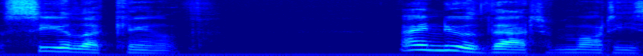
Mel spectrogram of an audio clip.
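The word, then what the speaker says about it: coelacanth: the circanth to rescue the kayaka Marty said pronouncing the name Salo kanth grish shook her head it's pronounced Sila kanth I knew that Marty said his usual response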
